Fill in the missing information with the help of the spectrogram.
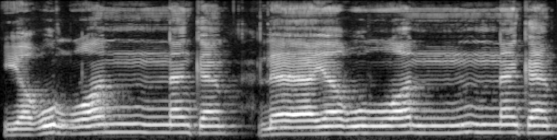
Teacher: لا یغرنک میں غین کو را کے سامنے لانا ہے، را کے اوپر تشدید زور دیں گے، را کو موٹا کریں گے، اور را کو آگے نون کے سامنے لانا ہے، نون کے اوپر تشدید زور دیں گے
